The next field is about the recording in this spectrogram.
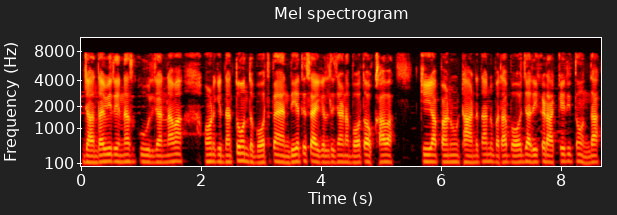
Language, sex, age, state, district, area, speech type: Punjabi, male, 18-30, Punjab, Tarn Taran, rural, spontaneous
